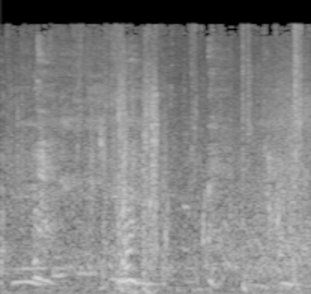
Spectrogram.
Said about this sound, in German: Ah, das Boot kentert. Aber das Wasser ist so flach, dass er stehen kann. Ja, aber nicht lange bei diesen Wellen.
